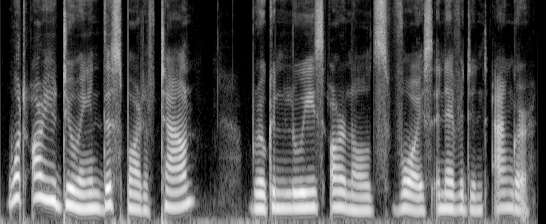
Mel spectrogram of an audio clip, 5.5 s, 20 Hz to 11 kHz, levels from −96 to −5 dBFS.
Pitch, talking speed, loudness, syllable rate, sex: 185 Hz, 185 wpm, -17 LUFS, 5.3 syllables/s, female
